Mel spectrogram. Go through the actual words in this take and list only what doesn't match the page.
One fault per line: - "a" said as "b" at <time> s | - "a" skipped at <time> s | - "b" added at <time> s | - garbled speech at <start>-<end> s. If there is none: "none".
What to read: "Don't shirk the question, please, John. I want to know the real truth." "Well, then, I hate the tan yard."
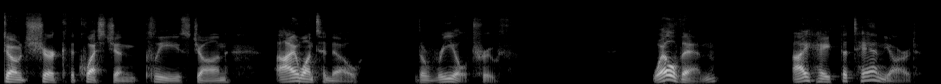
none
